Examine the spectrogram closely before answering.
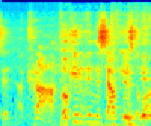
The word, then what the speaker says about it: Accra: course, the capital, Accra, Tamale. yes, that's how you pronounce it, Accra, located in the southeast along the coast.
